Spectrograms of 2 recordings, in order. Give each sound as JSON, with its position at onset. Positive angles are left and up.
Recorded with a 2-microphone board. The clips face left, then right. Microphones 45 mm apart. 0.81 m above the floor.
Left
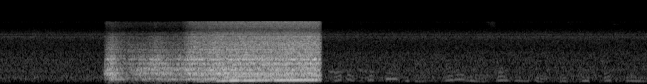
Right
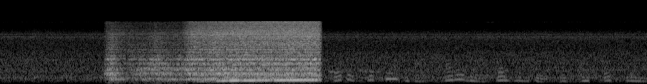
{"t": 1.0, "sound": "a blender", "side_deg": 35}
{"t": 3.3, "sound": "a woman speaking", "side_deg": -10}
